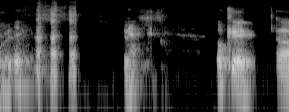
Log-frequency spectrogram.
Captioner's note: laughter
